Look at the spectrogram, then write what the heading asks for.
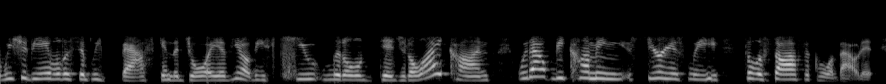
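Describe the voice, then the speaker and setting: A woman in her forties from Northern Ohio giving a conference webinar talk, slightly hoarse, chatty with many fillers and restarts. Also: a little high, no room sound. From Northern Ohio, USA. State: hoarse, coughing. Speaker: conference presenter. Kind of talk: webinar presentation. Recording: dry, phone-like audio.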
